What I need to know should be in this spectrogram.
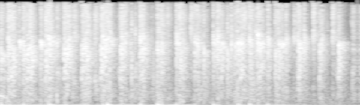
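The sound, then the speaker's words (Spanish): A burst of audience applause at a live radio event, called for by the host, many hands clapping in a dense, steady patter that stays loud for several seconds with no voices over it. “Un aplauso.”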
